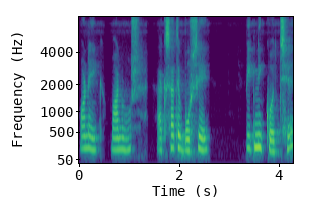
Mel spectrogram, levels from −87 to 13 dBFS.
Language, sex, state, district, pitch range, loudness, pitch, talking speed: Bengali, female, West Bengal, Purulia, 190-220 Hz, -17 LUFS, 200 Hz, 85 wpm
